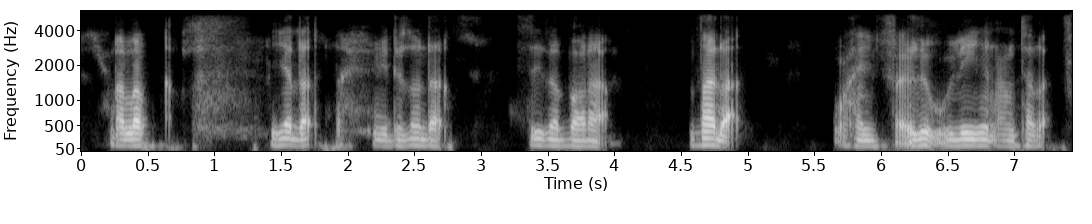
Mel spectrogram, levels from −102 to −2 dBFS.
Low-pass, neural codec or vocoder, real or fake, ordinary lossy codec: 5.4 kHz; codec, 24 kHz, 1 kbps, SNAC; fake; Opus, 64 kbps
